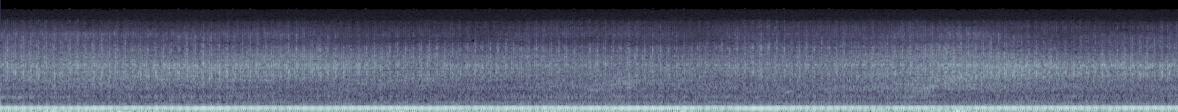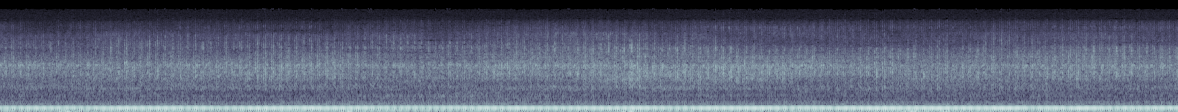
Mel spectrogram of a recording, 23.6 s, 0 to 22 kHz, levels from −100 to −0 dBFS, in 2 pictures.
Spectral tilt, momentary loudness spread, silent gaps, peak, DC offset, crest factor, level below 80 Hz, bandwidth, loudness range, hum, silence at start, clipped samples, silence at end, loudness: -5 dB/octave; 4 LU; none; -10 dBFS; under 0.1%; 12 dB; -30 dBFS; 9.8 kHz; 3 LU; none; 0 s; under 0.1%; 0 s; -23 LUFS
